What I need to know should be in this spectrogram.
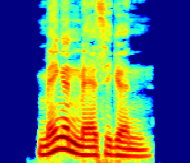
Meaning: inflection of mengenmäßig: 1. strong genitive masculine/neuter singular 2. weak/mixed genitive/dative all-gender singular 3. strong/weak/mixed accusative masculine singular 4. strong dative plural
- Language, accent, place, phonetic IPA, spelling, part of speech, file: German, Germany, Berlin, [ˈmɛŋənmɛːsɪɡn̩], mengenmäßigen, adjective, De-mengenmäßigen.ogg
